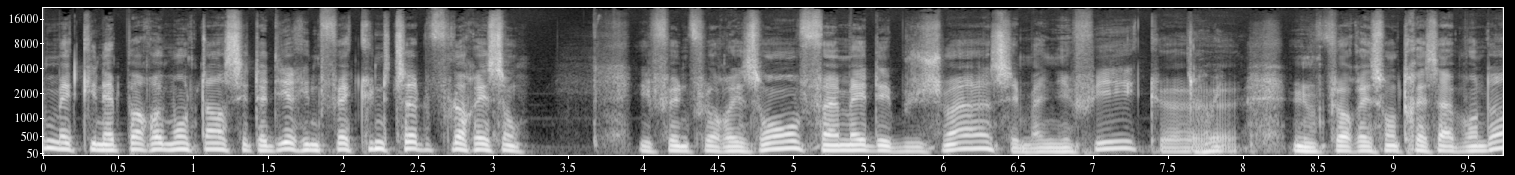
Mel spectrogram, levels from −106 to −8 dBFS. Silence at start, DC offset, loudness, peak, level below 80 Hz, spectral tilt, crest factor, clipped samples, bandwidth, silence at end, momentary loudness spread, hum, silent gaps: 0 s; under 0.1%; -18 LUFS; -2 dBFS; -54 dBFS; -4.5 dB/octave; 16 dB; under 0.1%; over 20 kHz; 0 s; 8 LU; none; none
